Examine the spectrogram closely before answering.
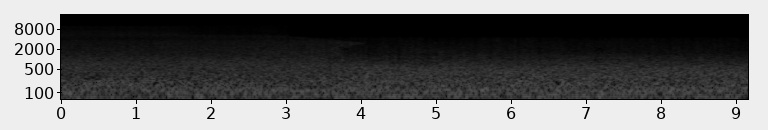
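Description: Liquid sprays and splashes hard and steadily.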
